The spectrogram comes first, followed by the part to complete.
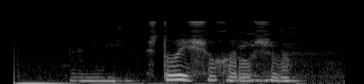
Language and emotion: Russian, sad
